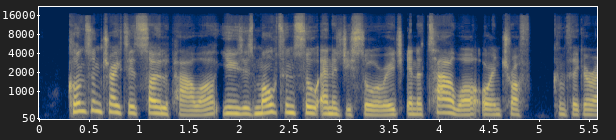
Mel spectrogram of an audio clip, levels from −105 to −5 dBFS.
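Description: Just after "energy storage in a", at 4.27 s, there is a short concealed packet loss lasting until 4.33 s. About 40 ms of the stream did not arrive in time, and the decoder covered 36 ms of it by extending the preceding sound, following its pitch where voiced or substituting shaped noise, before crossfading into received audio. It is heard as a brief smear or wobble in the speech.

Overlapping that, from 4.31 s to 4.53 s, comes a lost packet rebuilt from error correction. Across 120 ms the decoder played the low-bitrate redundant copies carried in following packets instead of the originals, which fits six 20 ms Opus frames recovered through in-band forward error correction. There is no gap, but this stretch sounds coarser and noisier than the surrounding speech because the rebuilt frames hold less detail.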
